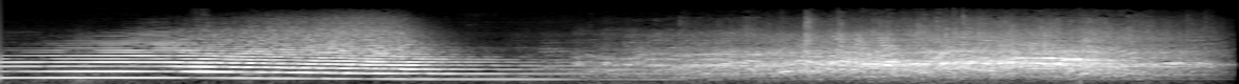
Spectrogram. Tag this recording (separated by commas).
Music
